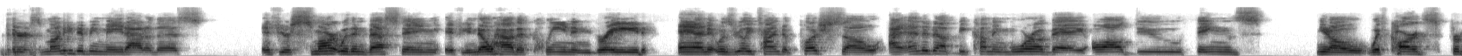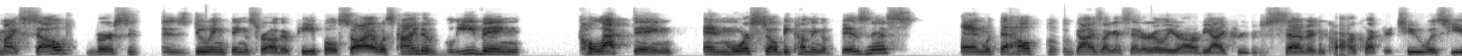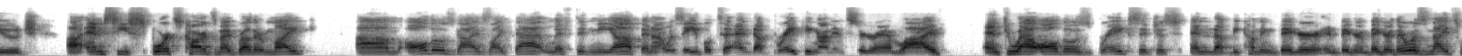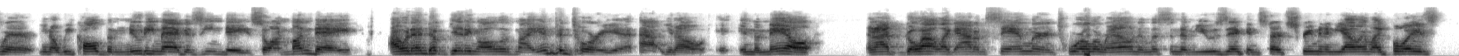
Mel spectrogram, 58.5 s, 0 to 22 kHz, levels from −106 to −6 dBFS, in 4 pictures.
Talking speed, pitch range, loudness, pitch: 180 wpm, 150-175 Hz, -22 LUFS, 160 Hz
